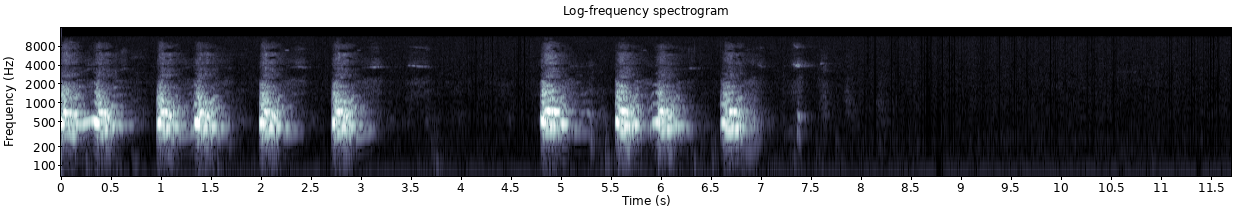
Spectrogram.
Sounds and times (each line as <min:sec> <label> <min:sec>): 0:00.0 Dog barking 0:03.1
0:04.8 Dog barking 0:07.0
